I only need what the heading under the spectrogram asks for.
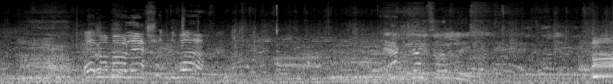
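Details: Sahiwal bull calves at a busy Monday cattle market in Parbatipur, Dinajpur, Bangladesh: several drawn-out, harmonic moos rise and fall over about a second each, nearly buried under men haggling over prices and passing traffic.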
